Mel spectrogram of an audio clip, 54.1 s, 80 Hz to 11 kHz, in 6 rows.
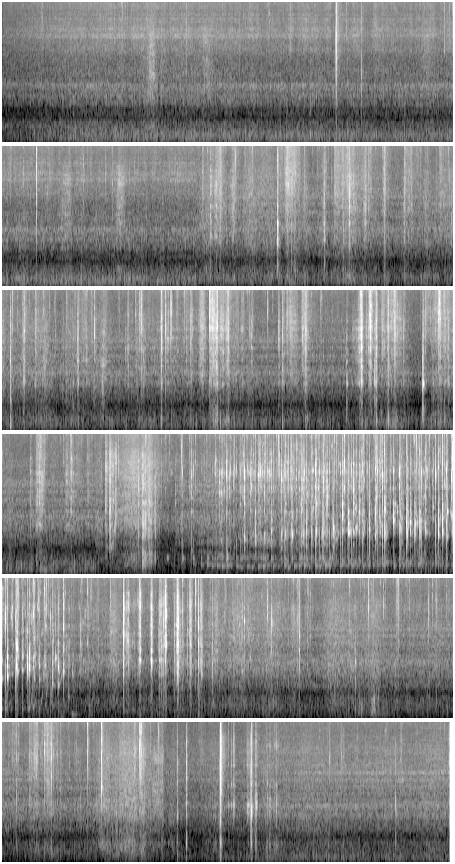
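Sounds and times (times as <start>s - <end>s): campfire crackling: 0.2s - 48.4s, 49.0s - 54.0s
liquid pouring into metal mug: 30.2s - 37.9s.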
